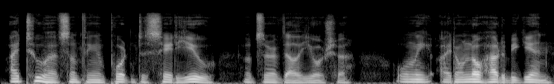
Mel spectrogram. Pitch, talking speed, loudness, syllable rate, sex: 100 Hz, 195 wpm, -17 LUFS, 6.1 syllables/s, male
